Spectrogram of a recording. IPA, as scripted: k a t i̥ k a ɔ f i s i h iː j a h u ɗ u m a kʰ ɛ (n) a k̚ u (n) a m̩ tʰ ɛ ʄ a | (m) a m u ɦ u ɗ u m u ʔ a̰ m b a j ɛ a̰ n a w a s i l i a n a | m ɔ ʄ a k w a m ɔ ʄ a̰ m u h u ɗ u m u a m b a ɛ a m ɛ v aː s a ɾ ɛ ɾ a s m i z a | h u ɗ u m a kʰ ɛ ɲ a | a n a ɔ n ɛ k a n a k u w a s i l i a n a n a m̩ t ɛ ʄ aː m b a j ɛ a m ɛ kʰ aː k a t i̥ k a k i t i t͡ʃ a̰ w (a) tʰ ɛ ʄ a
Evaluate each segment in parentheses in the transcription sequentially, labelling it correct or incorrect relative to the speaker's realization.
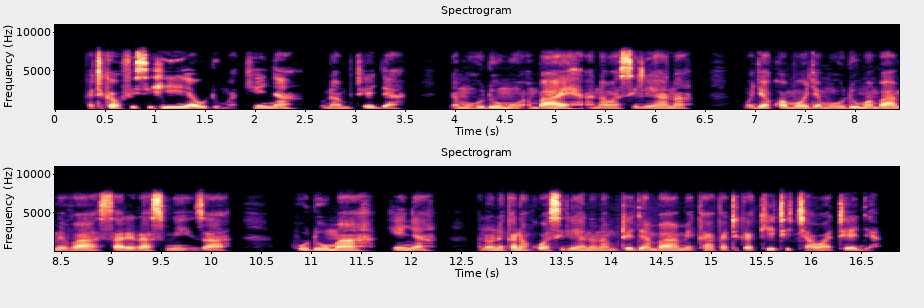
incorrect, correct, incorrect, correct

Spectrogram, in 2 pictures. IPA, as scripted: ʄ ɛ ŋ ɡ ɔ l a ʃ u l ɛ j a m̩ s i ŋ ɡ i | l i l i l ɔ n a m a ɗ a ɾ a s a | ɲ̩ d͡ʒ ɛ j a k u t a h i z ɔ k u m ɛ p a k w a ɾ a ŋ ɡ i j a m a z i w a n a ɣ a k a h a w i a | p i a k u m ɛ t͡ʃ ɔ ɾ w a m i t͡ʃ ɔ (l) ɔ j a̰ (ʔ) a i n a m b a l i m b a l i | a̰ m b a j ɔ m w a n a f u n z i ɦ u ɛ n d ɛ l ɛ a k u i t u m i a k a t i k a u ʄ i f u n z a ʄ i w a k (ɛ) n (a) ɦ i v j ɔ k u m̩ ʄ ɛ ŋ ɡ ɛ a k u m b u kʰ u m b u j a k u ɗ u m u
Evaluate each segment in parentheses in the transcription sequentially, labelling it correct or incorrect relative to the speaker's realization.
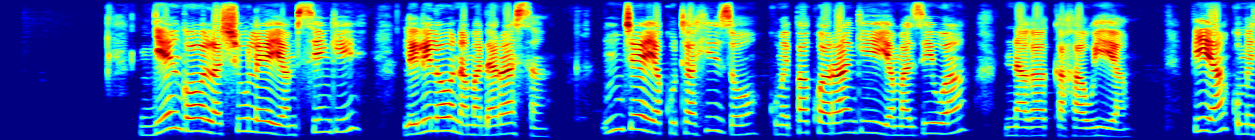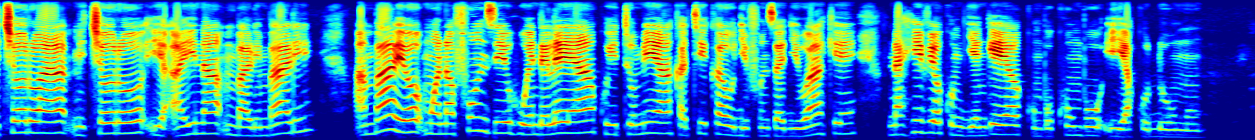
incorrect, correct, correct, correct

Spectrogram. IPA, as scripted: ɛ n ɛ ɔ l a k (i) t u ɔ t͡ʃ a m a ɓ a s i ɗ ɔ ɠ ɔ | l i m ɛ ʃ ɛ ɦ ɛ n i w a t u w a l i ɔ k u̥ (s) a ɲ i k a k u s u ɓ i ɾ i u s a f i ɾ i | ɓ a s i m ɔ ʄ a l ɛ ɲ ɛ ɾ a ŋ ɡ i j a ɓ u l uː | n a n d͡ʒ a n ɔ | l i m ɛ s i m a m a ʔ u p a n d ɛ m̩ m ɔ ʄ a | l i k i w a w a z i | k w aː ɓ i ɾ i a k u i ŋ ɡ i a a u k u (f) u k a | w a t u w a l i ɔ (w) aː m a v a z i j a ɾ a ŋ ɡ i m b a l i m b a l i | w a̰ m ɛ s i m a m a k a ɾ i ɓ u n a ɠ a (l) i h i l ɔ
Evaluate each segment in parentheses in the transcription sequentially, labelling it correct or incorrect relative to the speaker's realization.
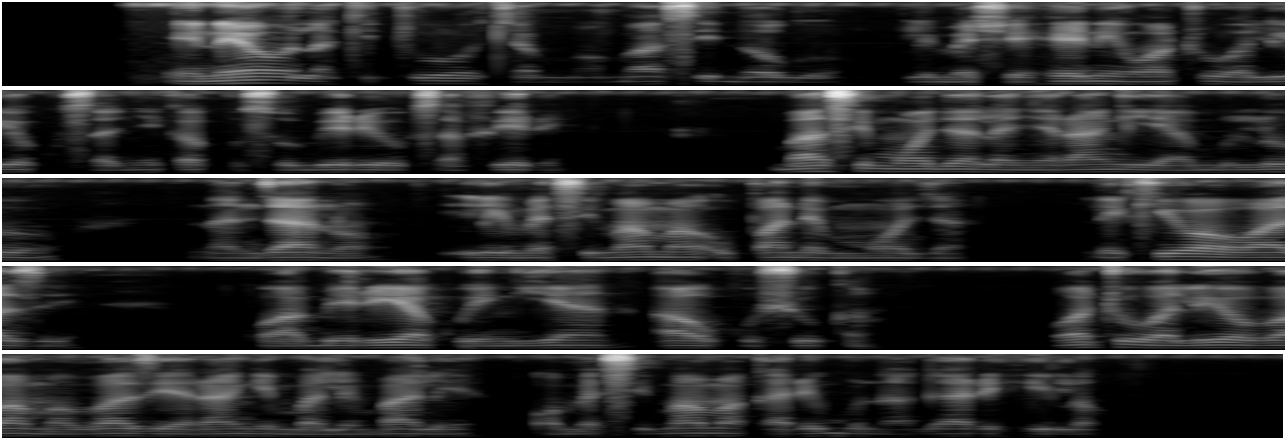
correct, correct, incorrect, incorrect, incorrect

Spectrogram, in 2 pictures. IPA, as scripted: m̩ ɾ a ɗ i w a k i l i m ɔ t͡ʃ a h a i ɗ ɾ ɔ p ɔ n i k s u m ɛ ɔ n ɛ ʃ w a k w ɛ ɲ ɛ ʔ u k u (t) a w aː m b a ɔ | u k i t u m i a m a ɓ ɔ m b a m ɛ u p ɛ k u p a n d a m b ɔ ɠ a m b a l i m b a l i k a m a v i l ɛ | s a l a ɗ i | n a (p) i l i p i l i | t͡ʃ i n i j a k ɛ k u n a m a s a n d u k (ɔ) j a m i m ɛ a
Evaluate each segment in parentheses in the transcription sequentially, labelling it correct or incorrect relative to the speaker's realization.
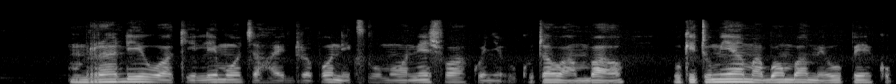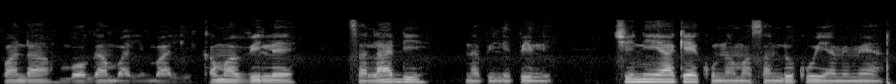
correct, correct, incorrect

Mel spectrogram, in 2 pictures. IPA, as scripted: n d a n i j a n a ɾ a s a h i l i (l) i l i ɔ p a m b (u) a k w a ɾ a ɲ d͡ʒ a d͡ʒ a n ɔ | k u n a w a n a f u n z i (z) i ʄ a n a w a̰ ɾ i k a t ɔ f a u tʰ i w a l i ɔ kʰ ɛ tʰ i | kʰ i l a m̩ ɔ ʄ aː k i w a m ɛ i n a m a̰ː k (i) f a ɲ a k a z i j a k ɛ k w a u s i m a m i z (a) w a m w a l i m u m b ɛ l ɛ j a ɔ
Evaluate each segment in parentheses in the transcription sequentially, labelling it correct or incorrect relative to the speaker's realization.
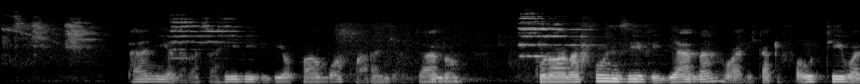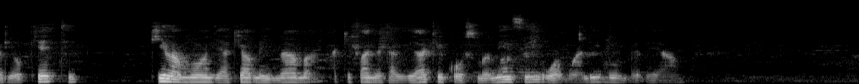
correct, incorrect, incorrect, correct, incorrect

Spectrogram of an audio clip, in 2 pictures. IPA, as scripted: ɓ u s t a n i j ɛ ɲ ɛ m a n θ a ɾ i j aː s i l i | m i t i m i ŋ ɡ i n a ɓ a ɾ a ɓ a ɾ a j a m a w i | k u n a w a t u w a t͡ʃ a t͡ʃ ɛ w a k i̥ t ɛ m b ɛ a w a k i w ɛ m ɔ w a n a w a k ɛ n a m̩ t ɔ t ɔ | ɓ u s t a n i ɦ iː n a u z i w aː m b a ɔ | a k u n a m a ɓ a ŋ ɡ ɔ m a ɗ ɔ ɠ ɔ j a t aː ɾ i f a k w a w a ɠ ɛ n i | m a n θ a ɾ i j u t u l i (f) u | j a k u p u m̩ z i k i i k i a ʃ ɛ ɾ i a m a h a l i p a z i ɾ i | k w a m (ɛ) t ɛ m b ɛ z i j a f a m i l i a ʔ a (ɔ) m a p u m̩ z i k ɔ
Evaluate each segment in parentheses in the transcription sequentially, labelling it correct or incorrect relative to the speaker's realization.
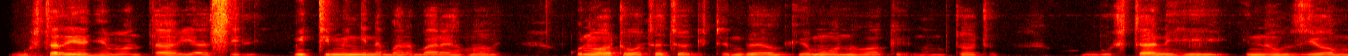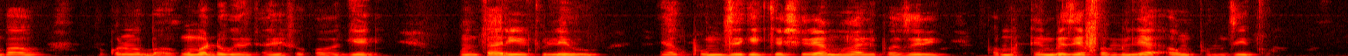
incorrect, incorrect, incorrect

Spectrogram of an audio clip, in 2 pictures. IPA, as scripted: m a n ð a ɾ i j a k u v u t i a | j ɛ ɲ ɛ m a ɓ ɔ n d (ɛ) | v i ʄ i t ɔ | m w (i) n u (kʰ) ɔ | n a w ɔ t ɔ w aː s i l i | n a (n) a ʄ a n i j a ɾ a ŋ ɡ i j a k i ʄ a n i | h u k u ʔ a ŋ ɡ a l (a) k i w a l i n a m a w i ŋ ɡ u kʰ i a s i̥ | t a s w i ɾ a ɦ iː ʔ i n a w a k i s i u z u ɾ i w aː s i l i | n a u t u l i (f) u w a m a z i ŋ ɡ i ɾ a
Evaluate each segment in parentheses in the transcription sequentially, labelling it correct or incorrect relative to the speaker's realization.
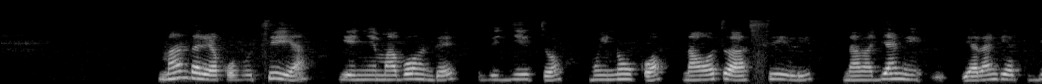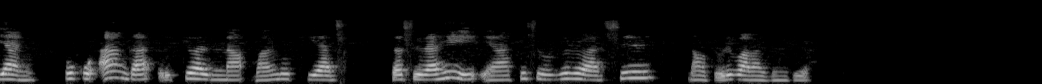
correct, correct, incorrect, incorrect, incorrect, incorrect

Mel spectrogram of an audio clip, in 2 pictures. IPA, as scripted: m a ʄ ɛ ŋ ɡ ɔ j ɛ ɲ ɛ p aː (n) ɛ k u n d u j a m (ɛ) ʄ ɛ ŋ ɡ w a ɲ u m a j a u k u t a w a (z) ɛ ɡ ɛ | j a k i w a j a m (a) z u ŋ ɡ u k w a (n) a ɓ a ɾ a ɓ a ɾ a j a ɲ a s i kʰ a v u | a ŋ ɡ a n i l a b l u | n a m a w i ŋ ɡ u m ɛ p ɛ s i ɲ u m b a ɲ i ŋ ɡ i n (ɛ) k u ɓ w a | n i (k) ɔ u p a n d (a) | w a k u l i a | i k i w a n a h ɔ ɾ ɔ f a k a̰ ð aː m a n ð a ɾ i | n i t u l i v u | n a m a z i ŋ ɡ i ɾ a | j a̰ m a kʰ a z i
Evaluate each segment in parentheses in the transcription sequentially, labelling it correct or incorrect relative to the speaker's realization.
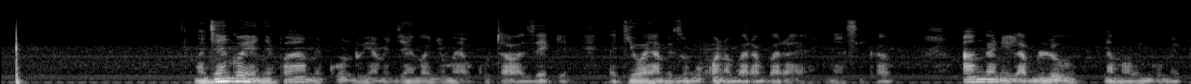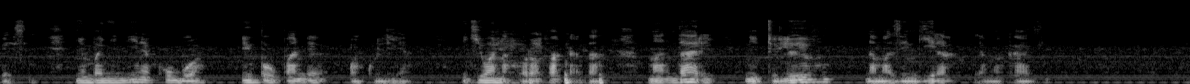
incorrect, correct, correct, incorrect, correct, correct, incorrect, incorrect

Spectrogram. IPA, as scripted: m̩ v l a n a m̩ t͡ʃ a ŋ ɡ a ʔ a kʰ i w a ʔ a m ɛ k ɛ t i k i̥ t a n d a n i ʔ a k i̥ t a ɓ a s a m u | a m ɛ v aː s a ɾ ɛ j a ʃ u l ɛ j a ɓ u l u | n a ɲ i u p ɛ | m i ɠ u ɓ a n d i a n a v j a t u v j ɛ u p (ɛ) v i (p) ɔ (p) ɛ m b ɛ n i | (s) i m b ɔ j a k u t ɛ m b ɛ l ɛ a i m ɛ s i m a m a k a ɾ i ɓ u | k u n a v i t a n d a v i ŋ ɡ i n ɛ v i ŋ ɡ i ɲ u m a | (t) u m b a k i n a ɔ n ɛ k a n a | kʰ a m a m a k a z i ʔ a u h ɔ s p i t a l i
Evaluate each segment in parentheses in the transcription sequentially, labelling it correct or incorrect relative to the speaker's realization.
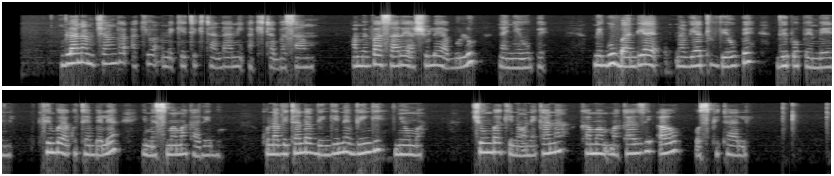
correct, correct, correct, incorrect, incorrect

